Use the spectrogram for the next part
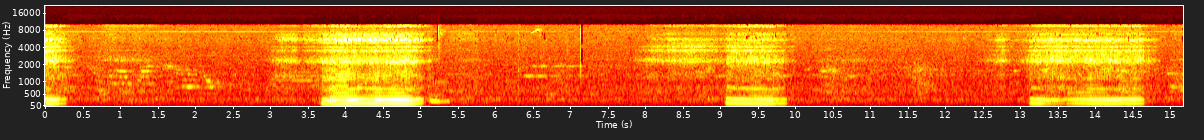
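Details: Person snoring while asleep: three loud, rattling, buzzy snores on the in-breaths, about 5 seconds apart, with quiet breathing between them.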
